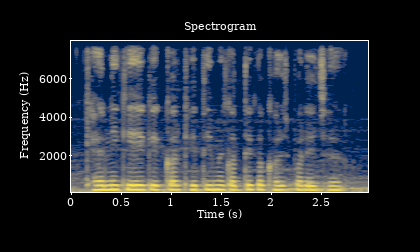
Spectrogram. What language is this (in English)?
Maithili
